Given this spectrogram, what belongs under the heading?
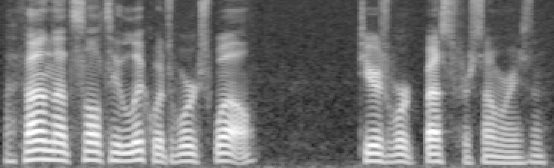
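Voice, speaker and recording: A man voicing a gentle, wry male pegasus pony who speaks matter-of-factly in a story reading. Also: medium pitch, moderate pace, clear, resonant tone, no room sound, natural voice. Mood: subdued, explaining.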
